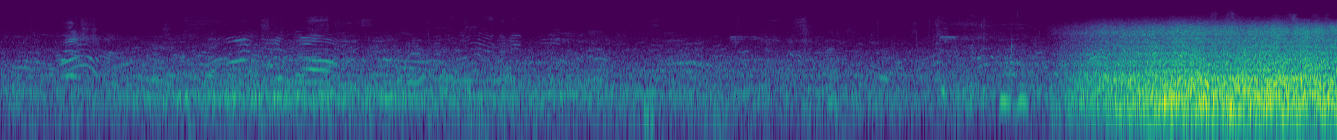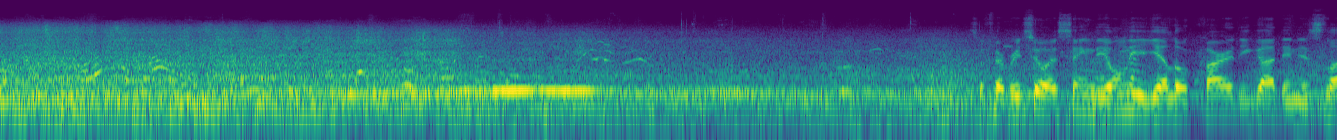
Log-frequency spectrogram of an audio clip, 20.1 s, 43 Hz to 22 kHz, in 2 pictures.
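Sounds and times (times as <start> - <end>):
airplane roaring overhead: 0.0 - 20.0.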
